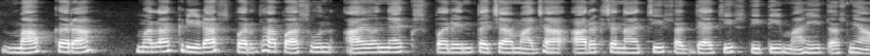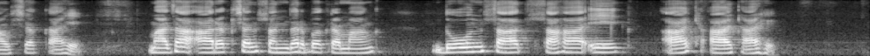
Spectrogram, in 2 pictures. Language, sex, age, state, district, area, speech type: Marathi, female, 60+, Maharashtra, Nagpur, urban, read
